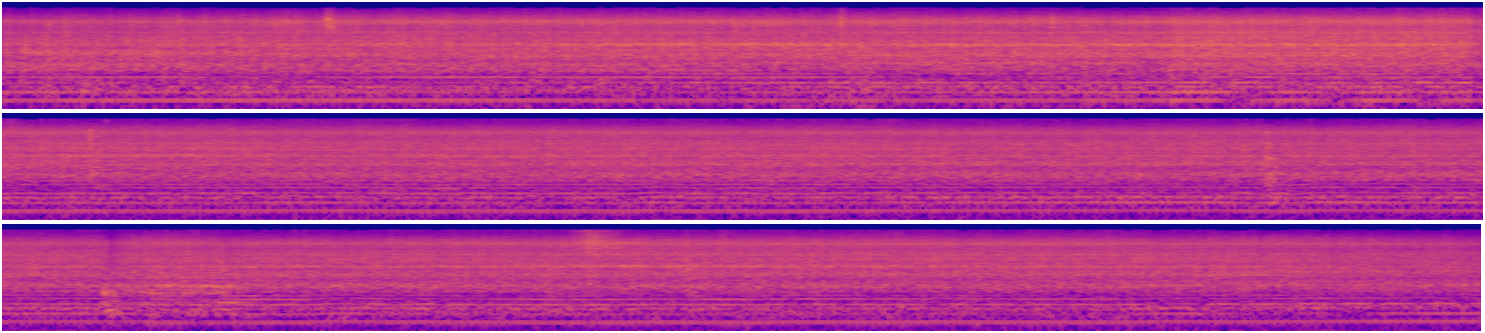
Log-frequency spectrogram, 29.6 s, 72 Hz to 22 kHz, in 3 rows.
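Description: Eurocomach ES 250 mini excavator's diesel engine running steadily while the boom and bucket are worked. The engine note rises and grows a little louder about eight seconds in, then settles back about ten seconds in.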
